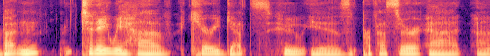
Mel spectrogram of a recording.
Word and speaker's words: Goetz: Cari Goetz. Whatever Cari wants, Cari gets. She made that joke. Yeah, it's a good reminder of how to pronounce her last name, Yes, it which is a I always good.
